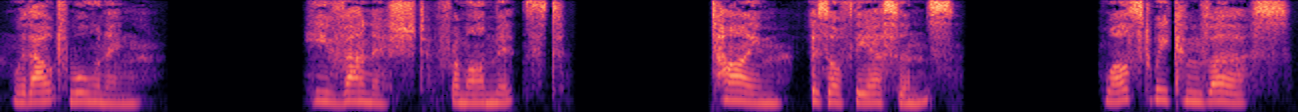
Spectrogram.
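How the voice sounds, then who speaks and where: A woman's voice: medium pitch, warm tone, dry recording. A woman playing a solemn, reverent maiden guardian in a fantasy video game, speaking in a formal, ceremonial manner.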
